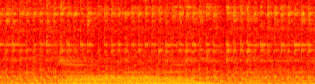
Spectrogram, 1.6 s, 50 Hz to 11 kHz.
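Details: Two-ton heat pump not heating and running constantly: a low droning groan over the compressor's steady run, with low side about 50, high side about 350 and the liquid line freezing near 37°F; suspected improper charge or leak.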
